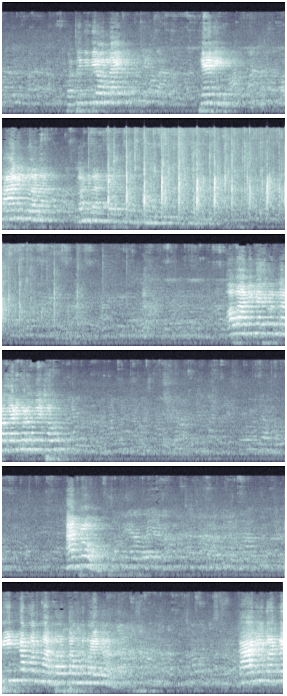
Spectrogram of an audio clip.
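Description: A woman speaks with animation into a microphone, heard through a loudspeaker in a reverberant room.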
